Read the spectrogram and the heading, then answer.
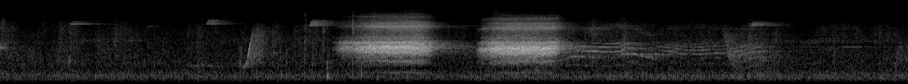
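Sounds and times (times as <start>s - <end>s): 
rifle bird of paradise calling: 2.0s - 7.9s.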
